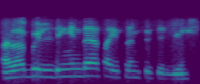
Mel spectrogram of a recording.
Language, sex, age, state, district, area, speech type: Malayalam, male, 18-30, Kerala, Wayanad, rural, conversation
